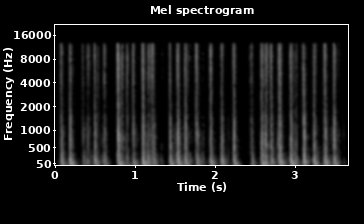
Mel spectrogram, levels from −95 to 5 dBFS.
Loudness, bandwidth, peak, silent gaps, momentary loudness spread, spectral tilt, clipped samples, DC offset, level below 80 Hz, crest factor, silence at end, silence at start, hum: -35 LUFS; 13.5 kHz; -4 dBFS; 2.37-2.42 s; 12 LU; -2.5 dB/octave; under 0.1%; under 0.1%; -52 dBFS; 34 dB; 0.15 s; 0.05 s; none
